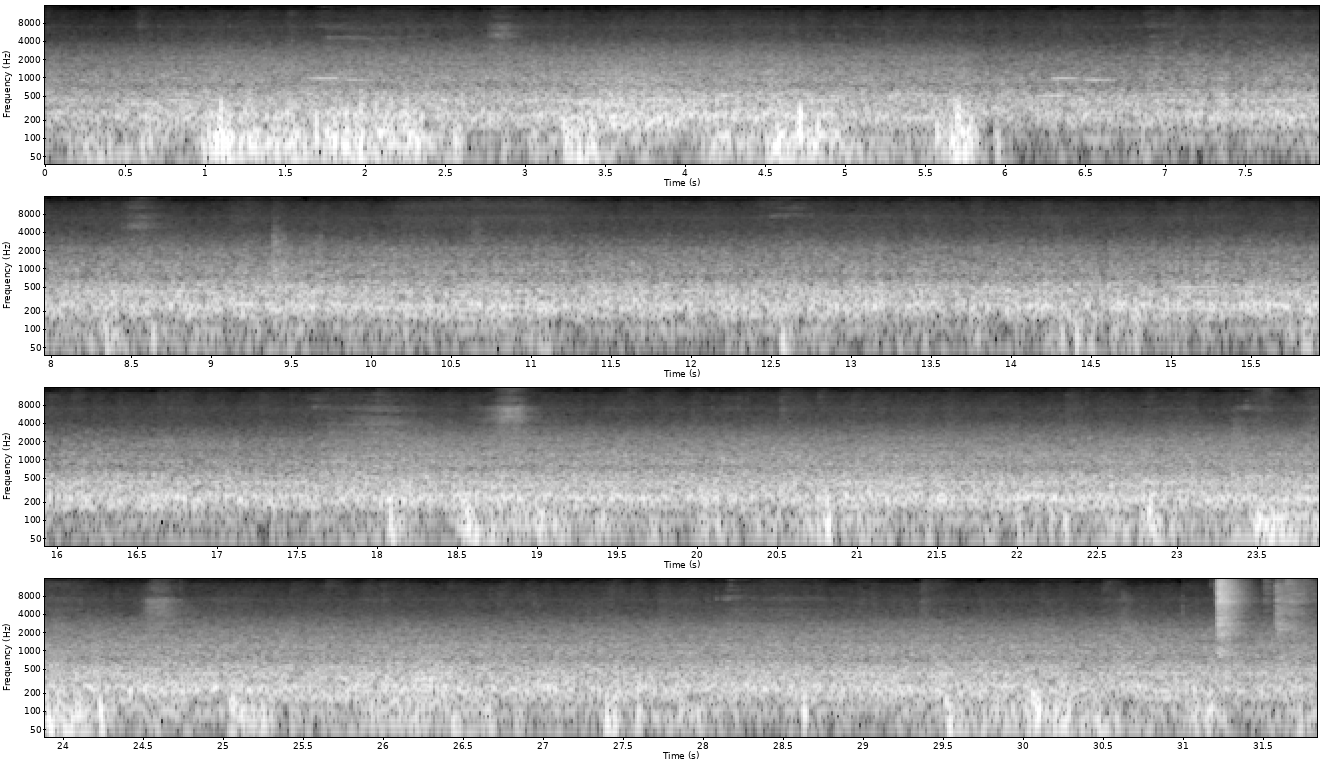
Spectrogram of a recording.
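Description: Steady background noise: a continuous rumbling hiss, heavier at the bottom in the first few seconds, with a few faint clicks.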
